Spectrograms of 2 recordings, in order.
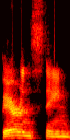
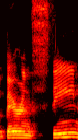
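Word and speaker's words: Berenstain: would say are the baron stain Bears why do you say it like that because most people think it's the baron steain or the baron Stein because a lot of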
